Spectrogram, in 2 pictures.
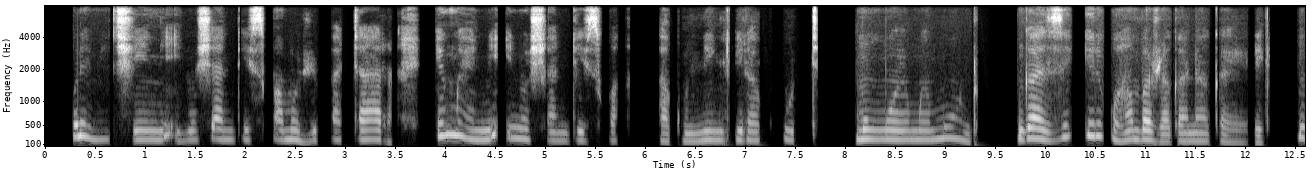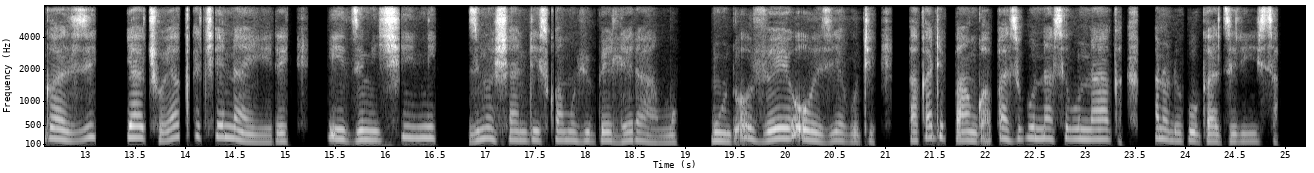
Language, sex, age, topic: Ndau, female, 25-35, health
